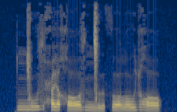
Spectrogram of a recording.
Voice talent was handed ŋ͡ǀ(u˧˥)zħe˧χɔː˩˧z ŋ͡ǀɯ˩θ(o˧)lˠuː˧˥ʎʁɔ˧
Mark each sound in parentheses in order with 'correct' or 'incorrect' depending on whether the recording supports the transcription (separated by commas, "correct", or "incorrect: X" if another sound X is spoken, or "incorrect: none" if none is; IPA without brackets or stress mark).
correct, correct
